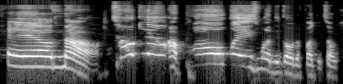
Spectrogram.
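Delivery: high, whiny cry of envy over Tokyo; mock-tearful envy; jealous excitement. Real, not acted. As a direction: wail it like you're dying to go. Reacts to viewer in Tokyo.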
